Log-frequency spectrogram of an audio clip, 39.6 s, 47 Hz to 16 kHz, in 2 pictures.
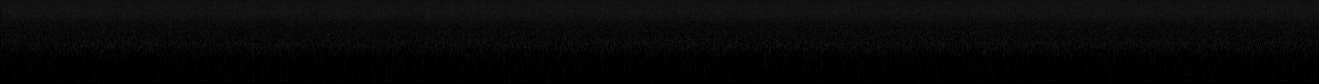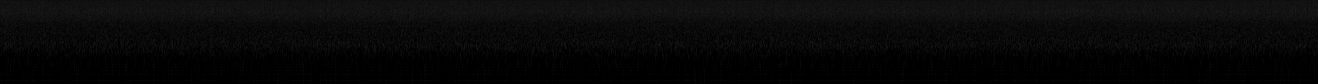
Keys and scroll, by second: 19.8 Escape.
